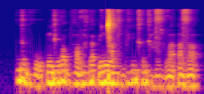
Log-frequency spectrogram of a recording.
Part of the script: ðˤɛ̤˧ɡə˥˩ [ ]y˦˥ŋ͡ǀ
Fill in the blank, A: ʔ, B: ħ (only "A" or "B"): A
